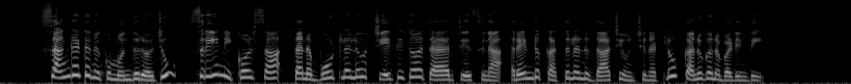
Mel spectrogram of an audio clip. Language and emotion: Telugu, neutral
